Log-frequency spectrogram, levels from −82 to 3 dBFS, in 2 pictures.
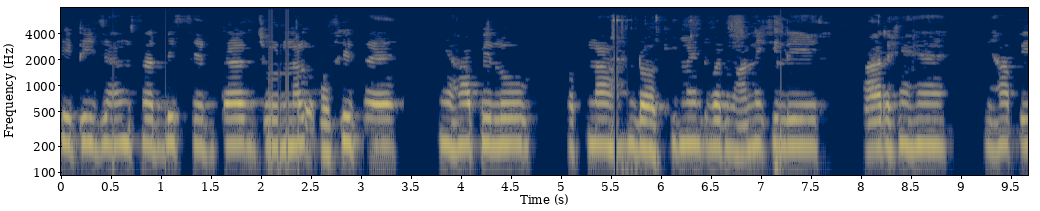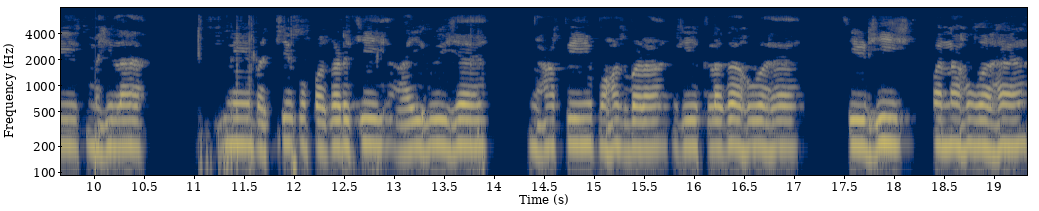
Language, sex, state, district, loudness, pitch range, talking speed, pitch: Hindi, female, Chhattisgarh, Balrampur, -25 LUFS, 195-210 Hz, 125 wpm, 200 Hz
